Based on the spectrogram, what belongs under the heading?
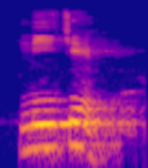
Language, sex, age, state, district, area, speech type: Hindi, male, 18-30, Uttar Pradesh, Mirzapur, urban, read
